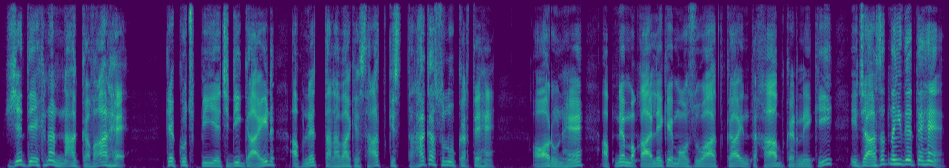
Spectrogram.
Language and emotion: Urdu, disgusted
